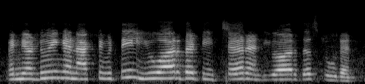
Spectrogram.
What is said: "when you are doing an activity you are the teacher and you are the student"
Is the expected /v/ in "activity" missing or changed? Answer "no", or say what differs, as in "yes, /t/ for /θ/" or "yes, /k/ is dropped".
no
